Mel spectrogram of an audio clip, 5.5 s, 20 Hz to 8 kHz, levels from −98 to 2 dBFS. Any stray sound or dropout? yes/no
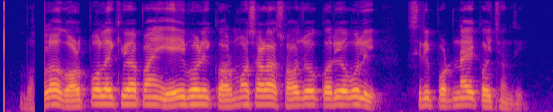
yes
